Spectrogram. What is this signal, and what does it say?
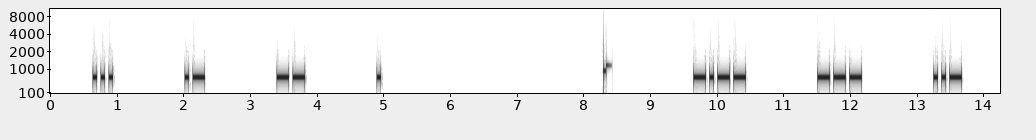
Morse code, heard as a keyed tone, about 20 wpm, spaced as for 7 wpm, 700 Hz. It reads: SAME YOU
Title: 6x Character Spacing - Top 200 Words - 20wpm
